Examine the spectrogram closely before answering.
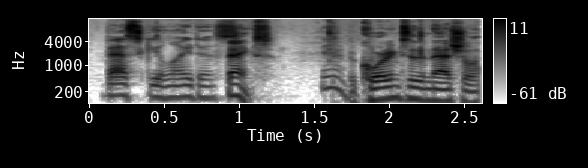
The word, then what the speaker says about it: vasculitis: clus vas vasus vas glus I think it's pronounced v s c u l i t i s vasculitis thanks according to the National Health Council around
